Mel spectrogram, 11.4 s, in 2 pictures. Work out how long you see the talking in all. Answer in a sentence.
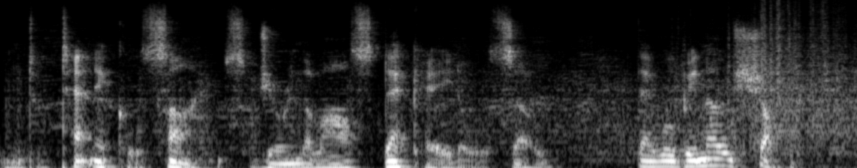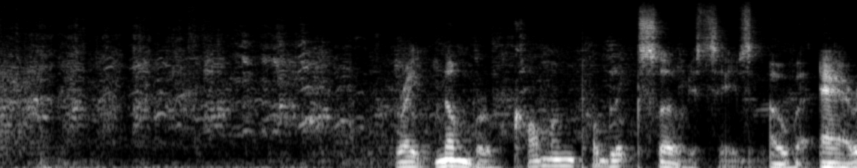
You can hear the talking for 8 seconds altogether.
